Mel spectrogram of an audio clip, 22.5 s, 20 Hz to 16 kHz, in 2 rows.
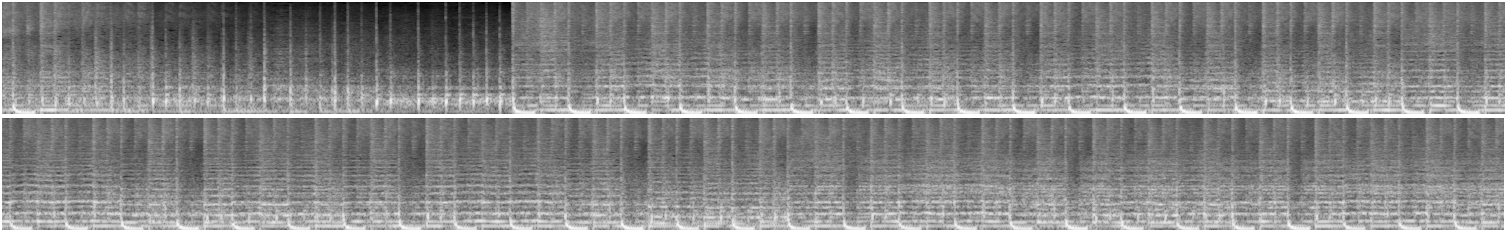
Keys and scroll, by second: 13.2 super+e, 18.6 super+j.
